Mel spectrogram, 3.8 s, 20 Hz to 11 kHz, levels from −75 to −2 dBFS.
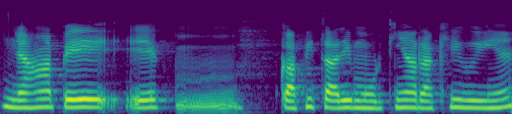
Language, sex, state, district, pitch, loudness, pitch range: Hindi, female, Maharashtra, Washim, 220 Hz, -15 LUFS, 210-230 Hz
